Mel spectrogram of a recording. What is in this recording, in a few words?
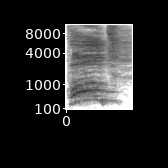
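See Player Soldier Male; Dialog; Barks; Battle; en; Sinecure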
